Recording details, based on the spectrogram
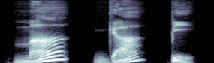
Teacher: Con l'accento sulla seconda sillaba. La a è aperta, la g morbida e nella parlata veloce spesso diventa magapi con la caduta finale, ma l'importante è quel senso di slancio emotivo.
